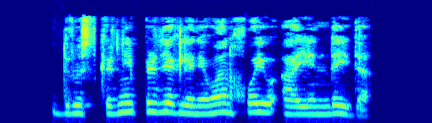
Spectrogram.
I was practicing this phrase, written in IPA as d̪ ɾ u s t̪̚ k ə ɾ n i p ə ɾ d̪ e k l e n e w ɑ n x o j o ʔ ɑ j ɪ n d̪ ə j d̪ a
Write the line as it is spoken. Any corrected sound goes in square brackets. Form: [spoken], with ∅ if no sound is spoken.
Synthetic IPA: d̪ ɾ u s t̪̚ k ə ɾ n i p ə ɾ d̪ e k l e n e w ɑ n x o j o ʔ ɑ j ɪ n d̪ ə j d̪ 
